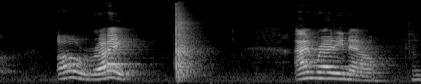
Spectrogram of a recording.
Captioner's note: clapping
